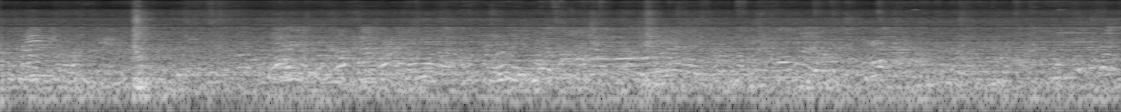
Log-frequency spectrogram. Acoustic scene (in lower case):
crowded indoor space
